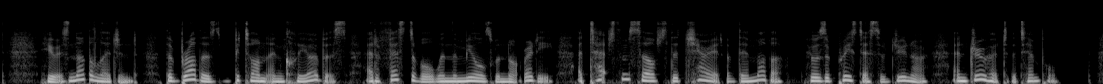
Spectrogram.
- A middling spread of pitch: Yes, average, 5.0 semitones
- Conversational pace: No, fast, 210 wpm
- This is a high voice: No, medium, 150 Hz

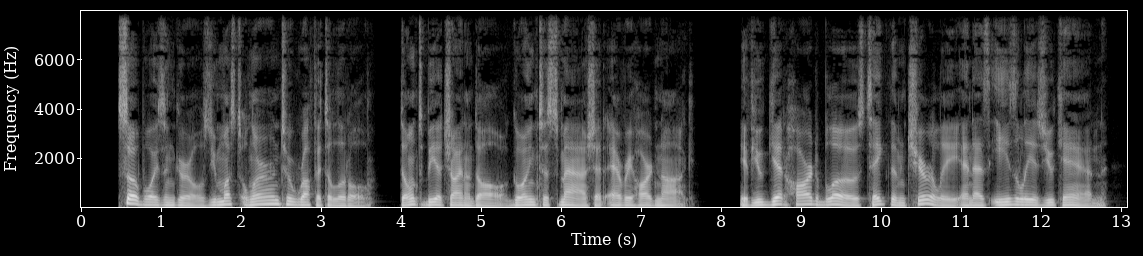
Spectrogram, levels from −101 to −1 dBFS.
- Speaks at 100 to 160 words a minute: No, average, 175 wpm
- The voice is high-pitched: No, low, 100 Hz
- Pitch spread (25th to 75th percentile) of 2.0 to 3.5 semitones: No, average, 4.1 semitones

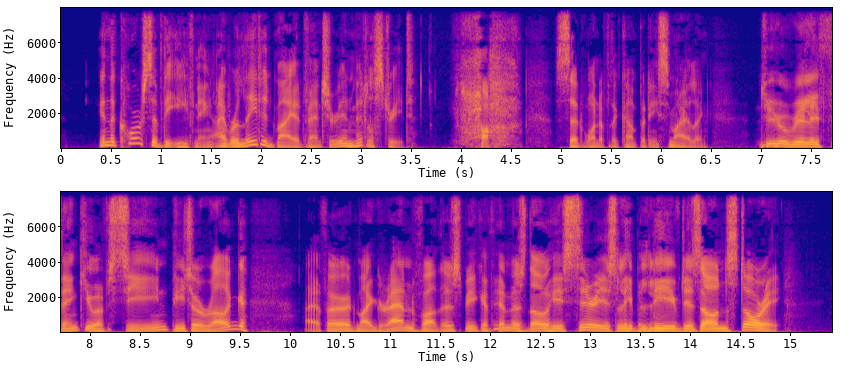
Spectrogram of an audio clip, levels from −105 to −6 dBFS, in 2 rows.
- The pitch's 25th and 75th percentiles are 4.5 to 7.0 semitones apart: Yes, average, 4.8 semitones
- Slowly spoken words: No, average, 175 wpm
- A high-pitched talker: No, low, 120 Hz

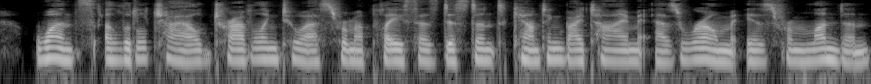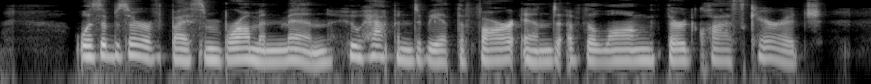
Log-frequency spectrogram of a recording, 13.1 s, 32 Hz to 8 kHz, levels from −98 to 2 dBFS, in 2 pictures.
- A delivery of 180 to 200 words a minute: Yes, average, 185 wpm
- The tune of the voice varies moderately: No, narrow, 2.1 semitones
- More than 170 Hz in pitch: No, medium, 155 Hz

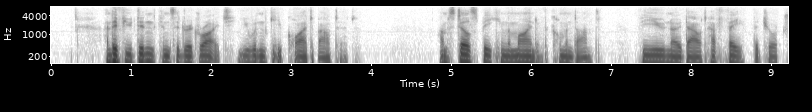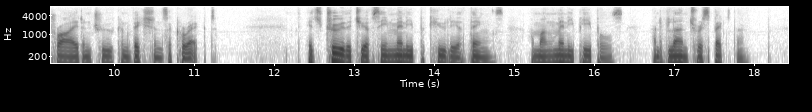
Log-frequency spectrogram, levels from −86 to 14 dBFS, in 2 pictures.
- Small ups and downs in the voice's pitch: Yes, narrow, 1.8 semitones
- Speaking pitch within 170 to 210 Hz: No, low, 100 Hz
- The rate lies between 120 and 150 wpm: No, average, 165 wpm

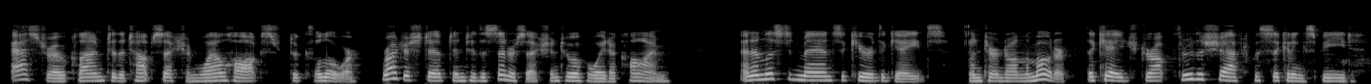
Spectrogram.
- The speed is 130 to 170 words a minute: No, average, 180 wpm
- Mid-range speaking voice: Yes, medium, 170 Hz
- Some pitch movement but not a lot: Yes, average, 3.2 semitones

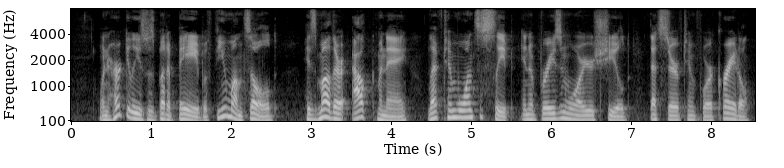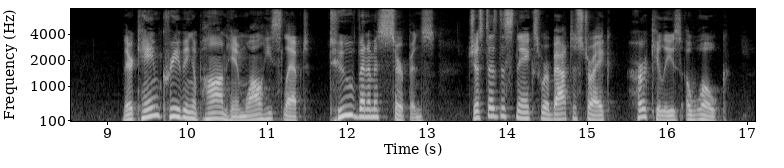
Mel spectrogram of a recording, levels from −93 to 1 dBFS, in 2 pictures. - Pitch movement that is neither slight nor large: No, wide, 7.4 semitones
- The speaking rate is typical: Yes, average, 175 wpm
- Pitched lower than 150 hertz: Yes, low, 135 Hz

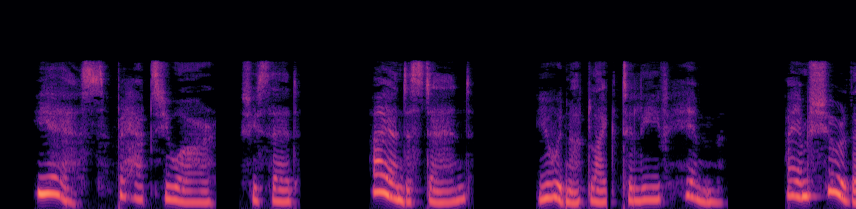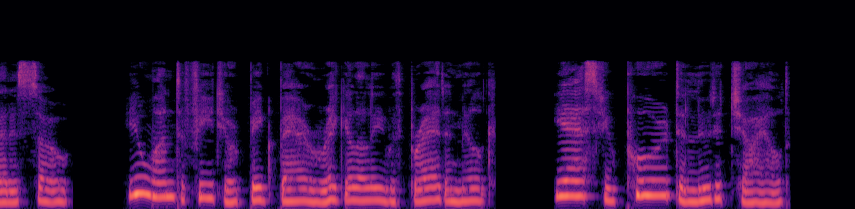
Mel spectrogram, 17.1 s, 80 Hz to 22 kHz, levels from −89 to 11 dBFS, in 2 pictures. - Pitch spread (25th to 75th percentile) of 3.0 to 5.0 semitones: No, wide, 5.5 semitones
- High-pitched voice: Yes, high, 200 Hz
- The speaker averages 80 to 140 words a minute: Yes, slow, 135 wpm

